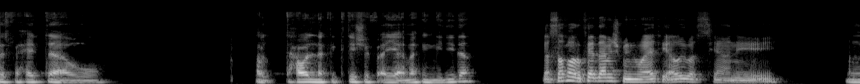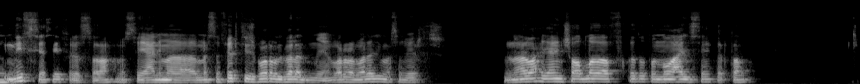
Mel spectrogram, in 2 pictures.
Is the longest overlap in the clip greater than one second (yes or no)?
no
